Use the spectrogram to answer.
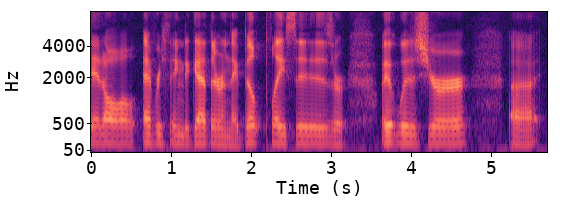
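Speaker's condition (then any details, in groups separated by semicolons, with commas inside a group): No condition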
